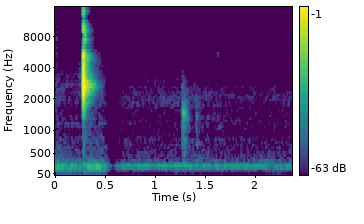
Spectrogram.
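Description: A single sharp, loud finger snap, followed about a second later by a faint tick, over a faint steady low hum.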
